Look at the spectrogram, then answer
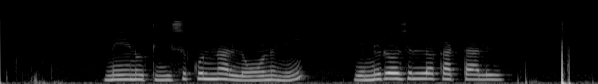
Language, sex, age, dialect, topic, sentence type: Telugu, female, 25-30, Utterandhra, banking, question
